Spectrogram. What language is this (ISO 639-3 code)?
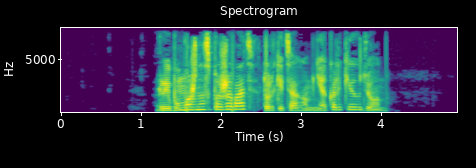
bel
